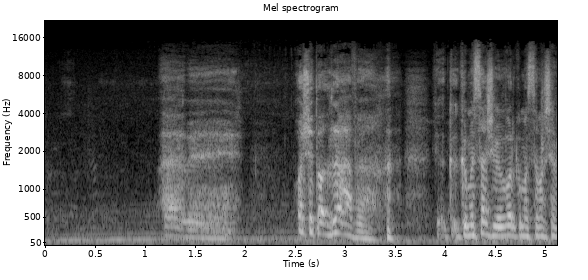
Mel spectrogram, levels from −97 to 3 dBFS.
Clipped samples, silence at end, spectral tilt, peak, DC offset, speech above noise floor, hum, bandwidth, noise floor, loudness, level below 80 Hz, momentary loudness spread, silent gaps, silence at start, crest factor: under 0.1%; 0 s; -4 dB/octave; -8 dBFS; under 0.1%; 20 dB; none; 15.5 kHz; -45 dBFS; -25 LUFS; -48 dBFS; 23 LU; none; 0 s; 18 dB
